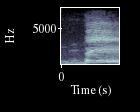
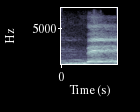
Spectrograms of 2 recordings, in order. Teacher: Kalau P itu lebih ditekan, kalau B enggak usah ditekan juga sudah keluar B-nya ya.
